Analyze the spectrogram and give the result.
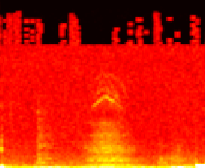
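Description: Brief electronic phone dialing tones sound as a call is placed to a mobile phone, ending in a steady beep, fairly quiet over a low background hum with no one talking.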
